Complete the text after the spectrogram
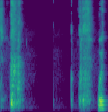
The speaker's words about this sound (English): Sorry guys, I'm sneezing a little bit. It's because I've actually just landed in Melbourne and I have absolutely no idea what the time is, and my head is just decompressing from London, Colombo and Melbourne.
